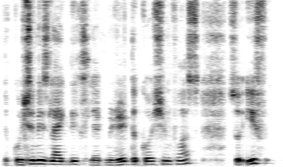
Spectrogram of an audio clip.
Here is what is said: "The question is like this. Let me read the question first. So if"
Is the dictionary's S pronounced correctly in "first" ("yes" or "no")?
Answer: no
